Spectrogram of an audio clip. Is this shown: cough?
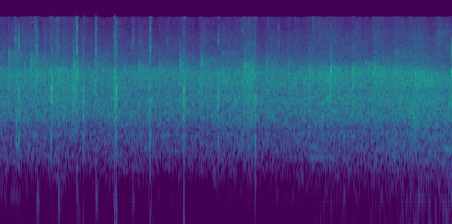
no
